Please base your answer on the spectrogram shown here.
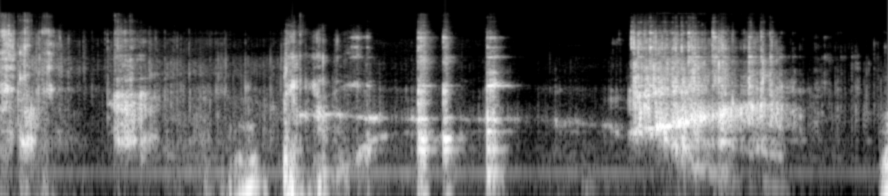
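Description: Cocktail shaker shaken briefly while mixing a Lemon Drop, giving scattered ice rattles and clinks followed by a dense burst of rapid shaking near the end.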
